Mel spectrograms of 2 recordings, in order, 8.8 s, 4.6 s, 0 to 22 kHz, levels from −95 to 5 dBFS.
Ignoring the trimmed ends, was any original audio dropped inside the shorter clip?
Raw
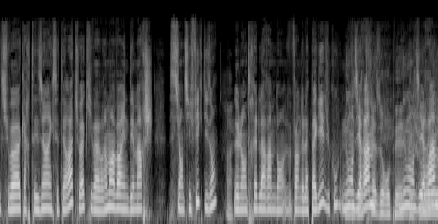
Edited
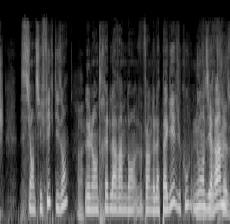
no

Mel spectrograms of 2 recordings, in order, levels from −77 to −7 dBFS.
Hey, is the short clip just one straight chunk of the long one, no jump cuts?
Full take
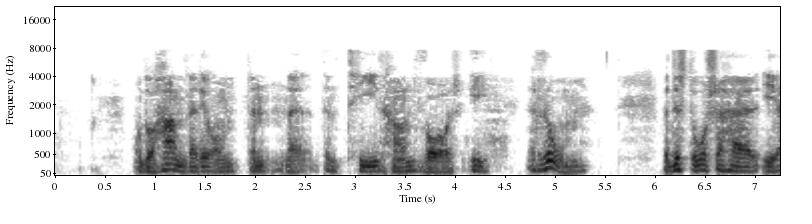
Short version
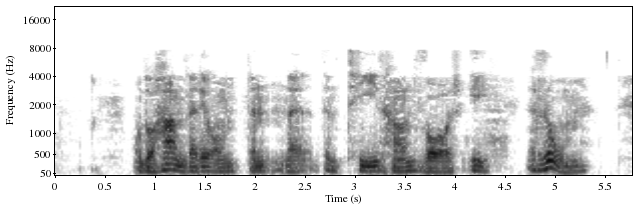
yes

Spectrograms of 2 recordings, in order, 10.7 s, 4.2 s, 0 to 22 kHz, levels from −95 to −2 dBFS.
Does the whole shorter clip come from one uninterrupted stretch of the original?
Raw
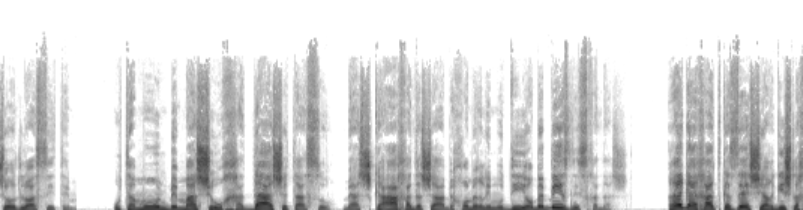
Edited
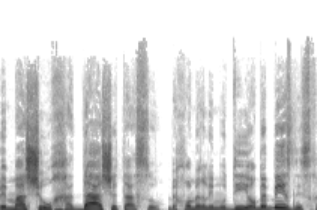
no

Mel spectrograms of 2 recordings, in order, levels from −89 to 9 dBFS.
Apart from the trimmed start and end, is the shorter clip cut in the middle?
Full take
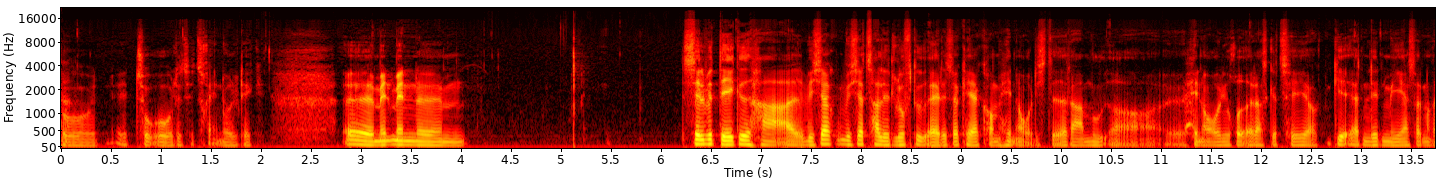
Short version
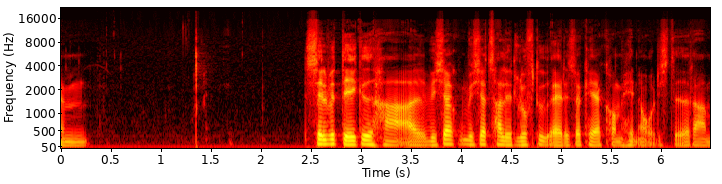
no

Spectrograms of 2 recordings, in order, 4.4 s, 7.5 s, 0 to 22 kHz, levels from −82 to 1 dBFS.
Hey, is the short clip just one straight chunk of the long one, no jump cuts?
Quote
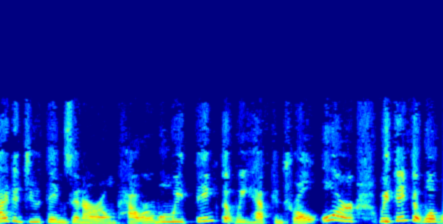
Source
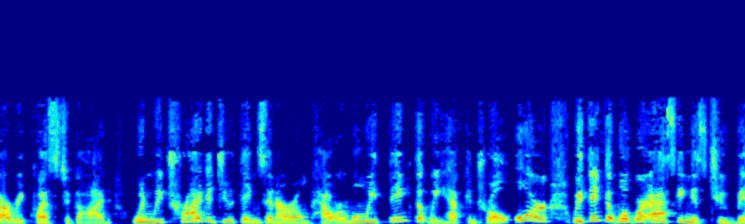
yes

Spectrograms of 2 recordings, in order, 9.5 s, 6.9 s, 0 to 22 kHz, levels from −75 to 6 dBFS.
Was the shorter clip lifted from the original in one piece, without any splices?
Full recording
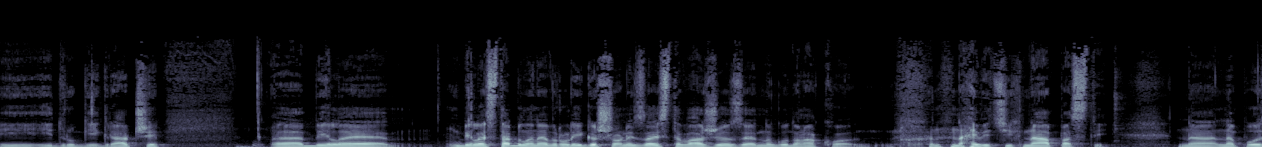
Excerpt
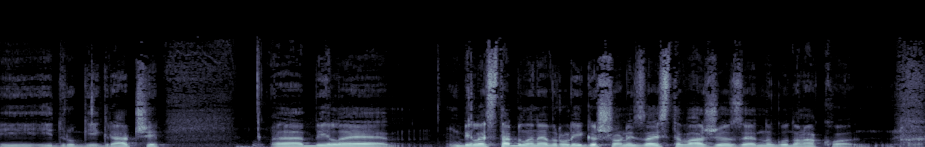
yes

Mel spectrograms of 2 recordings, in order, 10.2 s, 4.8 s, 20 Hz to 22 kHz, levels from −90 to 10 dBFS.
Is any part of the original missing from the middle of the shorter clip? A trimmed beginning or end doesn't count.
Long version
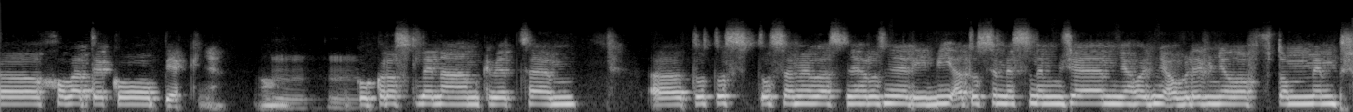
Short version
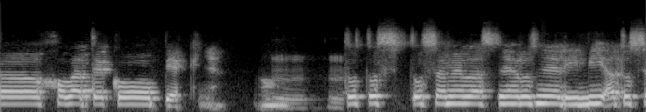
yes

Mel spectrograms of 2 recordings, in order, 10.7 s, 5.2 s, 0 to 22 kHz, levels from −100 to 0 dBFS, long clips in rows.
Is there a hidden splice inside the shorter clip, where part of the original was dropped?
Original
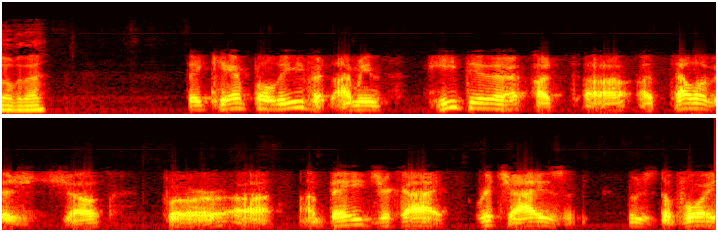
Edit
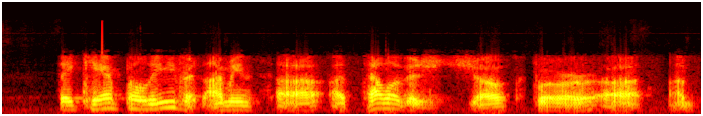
yes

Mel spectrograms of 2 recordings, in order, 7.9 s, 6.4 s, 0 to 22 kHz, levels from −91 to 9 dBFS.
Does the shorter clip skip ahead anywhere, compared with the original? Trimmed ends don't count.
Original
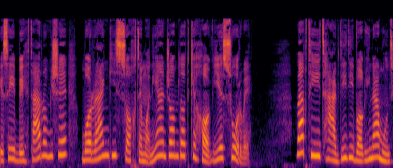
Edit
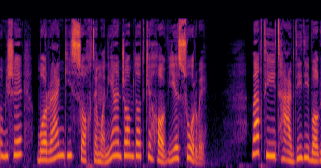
no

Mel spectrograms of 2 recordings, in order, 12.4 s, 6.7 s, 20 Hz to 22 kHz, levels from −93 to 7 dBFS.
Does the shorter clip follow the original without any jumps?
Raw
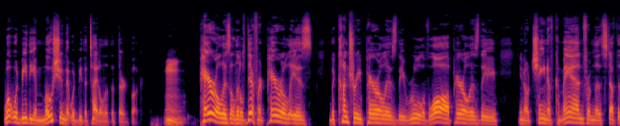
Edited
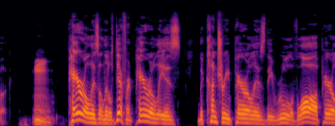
yes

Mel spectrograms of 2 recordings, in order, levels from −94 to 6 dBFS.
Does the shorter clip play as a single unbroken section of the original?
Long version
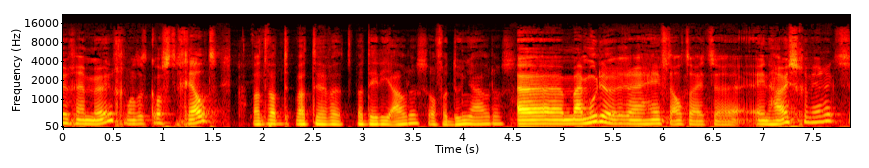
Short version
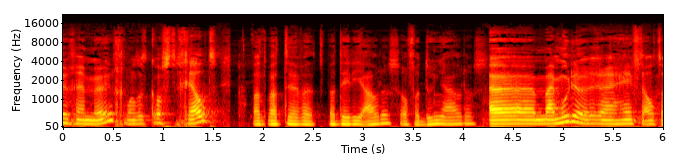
no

